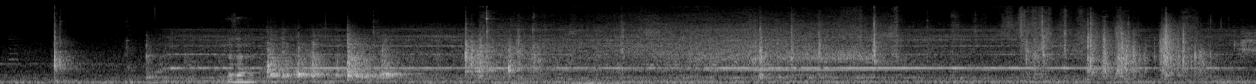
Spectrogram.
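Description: A printer printing out a document, with a mechanical whir, a steady humming tone, and irregular clicks and knocks as the paper feeds.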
